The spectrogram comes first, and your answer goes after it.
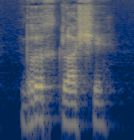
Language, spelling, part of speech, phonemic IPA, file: Dutch, brugklasje, noun, /ˈbrʏxklɑʃə/, Nl-brugklasje.ogg
- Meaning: diminutive of brugklas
